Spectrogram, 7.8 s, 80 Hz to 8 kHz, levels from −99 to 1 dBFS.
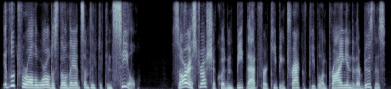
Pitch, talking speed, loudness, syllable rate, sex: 220 Hz, 215 wpm, -20 LUFS, 5.6 syllables/s, female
